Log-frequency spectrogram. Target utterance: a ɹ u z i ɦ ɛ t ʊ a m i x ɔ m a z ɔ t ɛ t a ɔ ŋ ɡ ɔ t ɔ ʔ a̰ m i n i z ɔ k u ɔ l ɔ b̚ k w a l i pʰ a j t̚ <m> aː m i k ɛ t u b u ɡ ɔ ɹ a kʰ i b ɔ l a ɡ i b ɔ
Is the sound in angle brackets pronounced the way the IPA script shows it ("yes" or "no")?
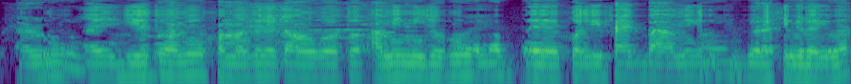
no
